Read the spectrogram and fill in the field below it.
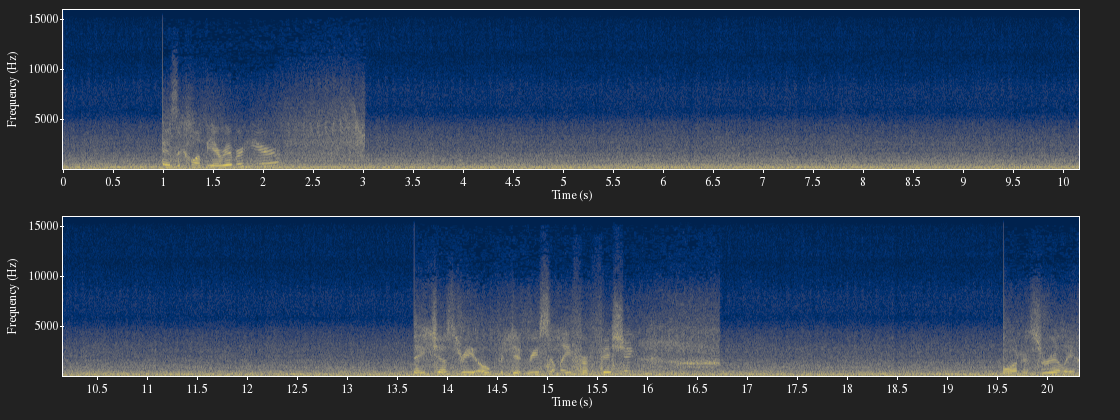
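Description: A woman speaks calmly over a headset intercom in short bursts.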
